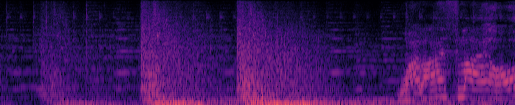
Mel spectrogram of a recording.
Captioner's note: stomping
